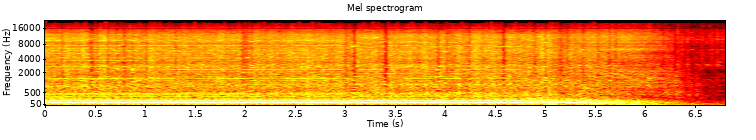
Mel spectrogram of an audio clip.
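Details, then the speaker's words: Chevrolet Camaro Z28 V8 with computer-controlled Quadrajet carburetor after rebuild to fix stalling, float reset; fast steady idle far above normal, then winds down and stalls; high idle still way too high. "still the same issue obviously unless it's gonna need the sun to work itself out the high idle is way too high clearly"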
